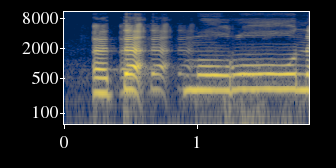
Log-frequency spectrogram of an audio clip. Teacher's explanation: أتأمرون میں حمزہ ساکنہ ہے، جھٹکا دے کر پڑھیں گے۔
